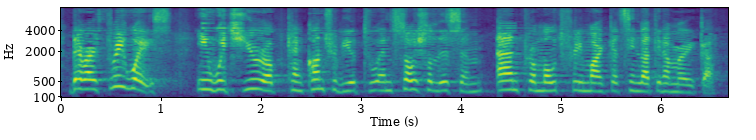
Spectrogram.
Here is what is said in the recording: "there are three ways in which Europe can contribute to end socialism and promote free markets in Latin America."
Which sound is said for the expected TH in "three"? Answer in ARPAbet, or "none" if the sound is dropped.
TH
